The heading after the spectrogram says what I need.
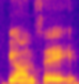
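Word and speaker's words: Beyoncé: No, Did I say it wrong? It's Beyonce, and then it's me from the South Side.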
